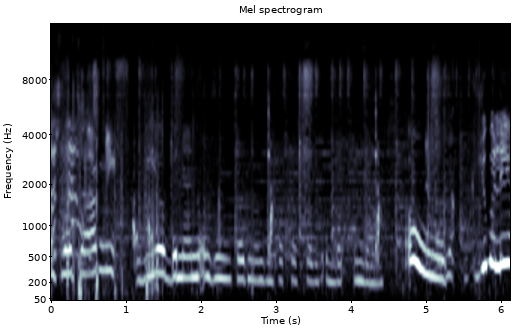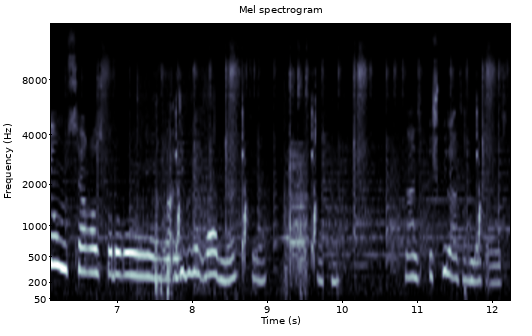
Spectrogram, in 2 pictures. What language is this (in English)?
German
